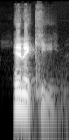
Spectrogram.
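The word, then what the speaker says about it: Heinicke: Henneke. I think if they'd have got to prepare the entire week with Henneke taking QB1 snaps instead of Fitzmagic, that could have played a difference. But Henneke played fine.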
